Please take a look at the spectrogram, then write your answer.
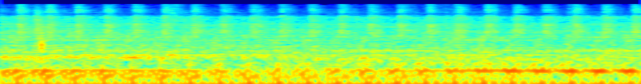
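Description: A car engine idles steadily close by, a continuous low rumbling hum with a faint rhythmic ticking that holds for a few seconds, with no talking.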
